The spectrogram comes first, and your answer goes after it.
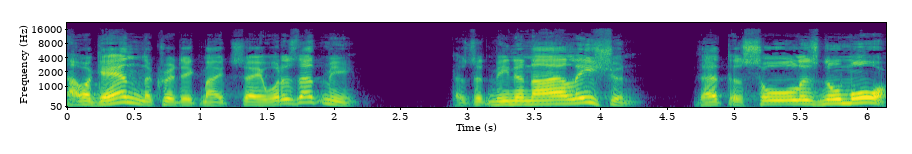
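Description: On a very clean recording with a silent background, a man speaks at a fairly high pitch. He keeps a moderate pace, his pitch swinging very widely. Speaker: preacher. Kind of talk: sermon. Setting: radio broadcast.

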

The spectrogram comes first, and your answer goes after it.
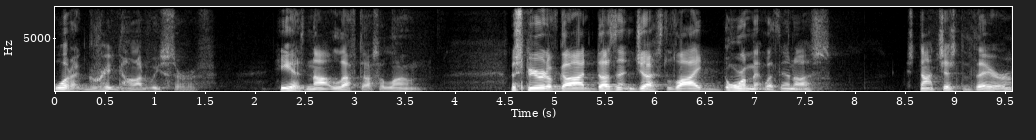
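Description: A man with an American accent speaks at a medium pitch with lively intonation and big swings in loudness. His delivery is fairly slow, with long, frequent pauses. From United States. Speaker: pastor. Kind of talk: sermon.

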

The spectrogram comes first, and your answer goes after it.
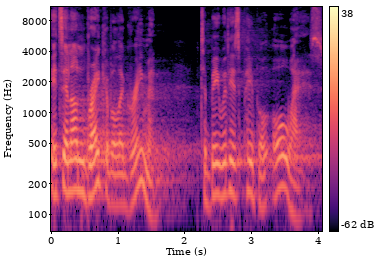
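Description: A man with an Australian accent, a fairly high pitch, a dark, mellow tone, lively intonation and a moderate pace. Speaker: pastor. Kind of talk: sermon. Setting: church.

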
